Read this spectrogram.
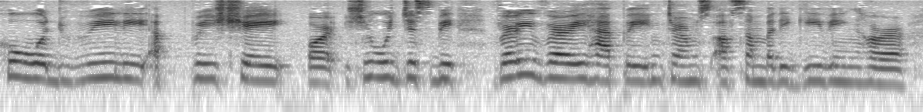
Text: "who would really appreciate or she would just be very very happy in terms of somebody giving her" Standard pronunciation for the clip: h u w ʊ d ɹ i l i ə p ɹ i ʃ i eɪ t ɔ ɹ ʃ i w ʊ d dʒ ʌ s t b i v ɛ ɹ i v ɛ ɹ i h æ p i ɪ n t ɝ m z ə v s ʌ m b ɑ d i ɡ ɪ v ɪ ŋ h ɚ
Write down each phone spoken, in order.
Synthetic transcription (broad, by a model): h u w ʊ d ɹ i l i ə p ɹ i ʃ i eɪ t ɔ ɹ ʃ i w ʊ d dʒ ʌ s t b i v ɛ ɹ i v ɛ ɹ i h æ p i ɪ n t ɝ m s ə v s ʌ m b ɑ d i ɡ ɪ v ɪ ŋ h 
